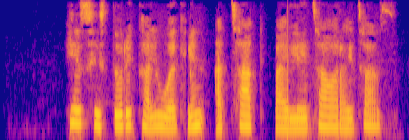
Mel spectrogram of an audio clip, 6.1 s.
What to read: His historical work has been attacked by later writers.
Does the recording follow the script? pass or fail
fail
